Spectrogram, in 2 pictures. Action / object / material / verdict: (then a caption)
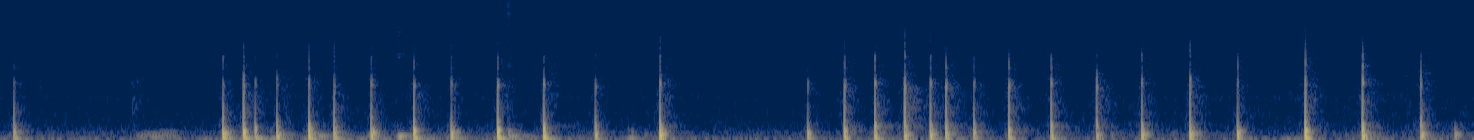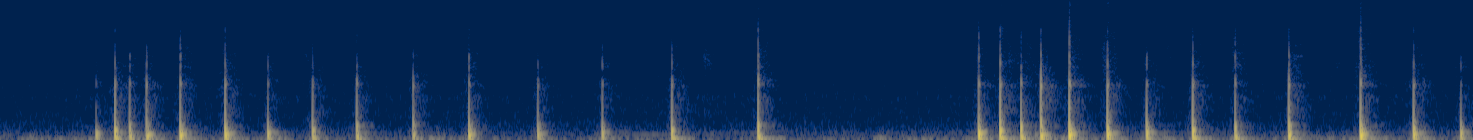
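tap / smartphone in a silicone case / silicone / none. Fingertips and nails tap the back of a palm-sized iPhone in a pale yellow silicone/plastic case. Quick runs of dry, short knocks come in four bursts separated by brief pauses, each tap dying almost instantly. The taps have a dull low thud with a faint bright click on top.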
